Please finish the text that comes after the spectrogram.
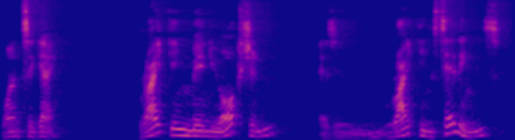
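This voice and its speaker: A man talking through a screen-recorded software tutorial as an instructor, in an explanatory way with fillers and quick checks for understanding. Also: on the low side, big pitch swings, breathy edge.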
